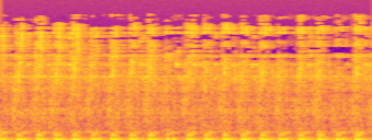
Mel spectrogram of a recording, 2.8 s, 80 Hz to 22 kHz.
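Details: CT100 single-cylinder motorcycle idling after a tune-up with valve clearance set to 0.04 intake and 0.06 exhaust. Even, steady thump at about six or seven beats a second, no ticking or misses; a healthy idle.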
